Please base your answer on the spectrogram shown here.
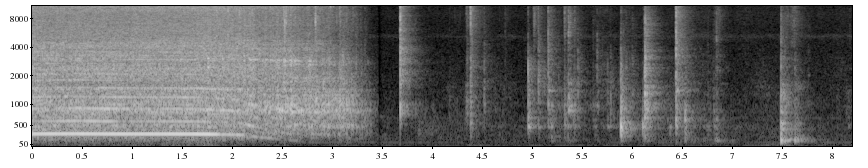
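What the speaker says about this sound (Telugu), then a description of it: "సో ఇప్పుడు ఇదంతా కూడా మనం మిక్సీ పట్టుకుందాం." A mixer grinder grinds spices with a loud, steady whir for about three and a half seconds, then cuts off. Scattered clicks and knocks follow as the jar and lid are handled. No one speaks.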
